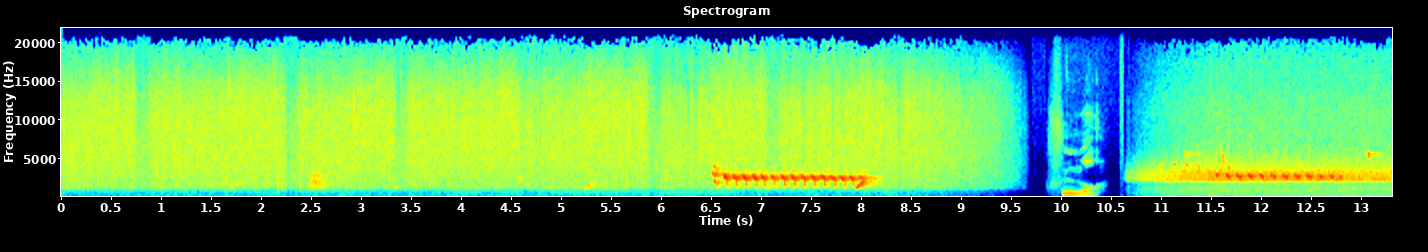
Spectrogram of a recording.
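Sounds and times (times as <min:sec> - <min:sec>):
hiss: 0:00.0 - 0:13.3
rufous antpitta whistled call in Ecuador: 0:06.5 - 0:08.3, 0:10.9 - 0:13.3
speech: 0:10.0 - 0:10.4.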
